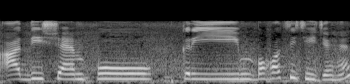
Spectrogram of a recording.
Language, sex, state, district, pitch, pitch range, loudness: Hindi, male, Madhya Pradesh, Katni, 250 Hz, 245-255 Hz, -13 LUFS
